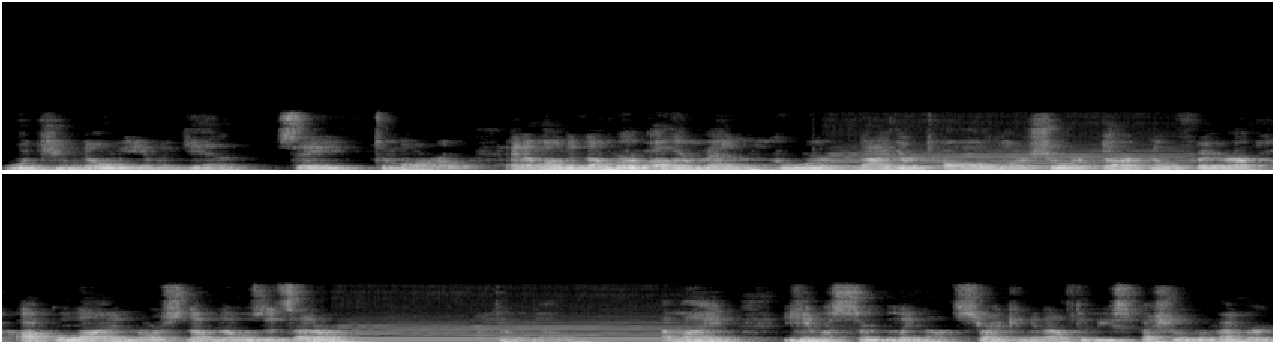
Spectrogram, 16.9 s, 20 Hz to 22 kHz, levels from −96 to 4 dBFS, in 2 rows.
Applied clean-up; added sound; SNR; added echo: none; Wind instrument, woodwind instrument; 19 dB; reverberation time 0.6 s.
